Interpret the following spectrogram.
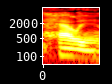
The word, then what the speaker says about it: Hallean: Probably the Hallean Effect, because it's derived from Sir Edmund Halley of Halley's Comet fame, incorporates that gentleman into the lore and goes from there.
